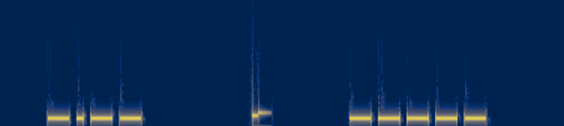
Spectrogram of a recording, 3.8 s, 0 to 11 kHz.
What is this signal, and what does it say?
Morse code, heard as a keyed tone, about 25 wpm, 700 Hz. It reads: Y 0
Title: Single Letter-Number - Rapid-Fire 25wpm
